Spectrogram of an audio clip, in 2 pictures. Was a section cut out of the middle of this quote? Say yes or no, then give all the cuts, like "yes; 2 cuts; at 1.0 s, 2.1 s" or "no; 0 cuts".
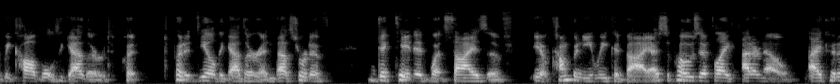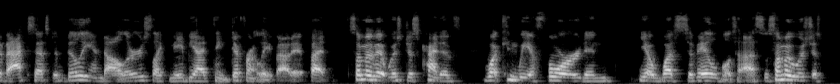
yes; 2 cuts; at 5.2 s, 8.0 s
